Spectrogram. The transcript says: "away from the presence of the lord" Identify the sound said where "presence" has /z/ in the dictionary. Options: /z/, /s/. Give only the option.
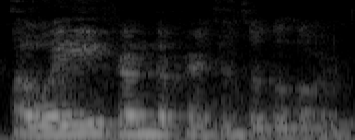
/z/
